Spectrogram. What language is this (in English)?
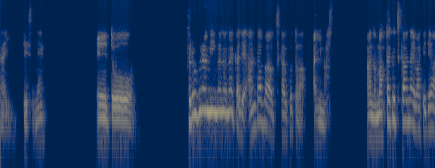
Japanese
